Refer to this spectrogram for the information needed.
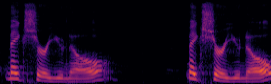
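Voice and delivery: slow, soft announcement of the title; solemn title. Acted. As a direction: let the title sink in gently.

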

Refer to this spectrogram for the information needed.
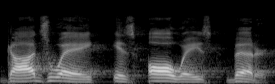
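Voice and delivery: word by word, drawn out; slow emphatic repetition. Real, not acted. Preacher drilling the truth into the congregation, slow and emphatic. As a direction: stretch out "God's way is always better" very slowly. Same line slowed for emphasis.

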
